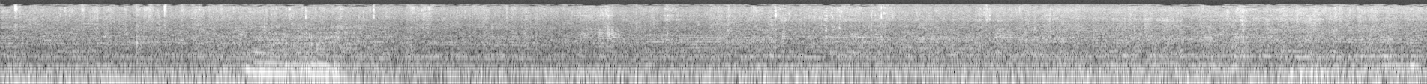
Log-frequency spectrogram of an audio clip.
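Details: Asian honey bees (Apis cerana, Apis indica), a swarm newly separated from its parent colony, being moved by hand into a box. A dense, steady low hum of many wings continues throughout, with brief human voice near the start.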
